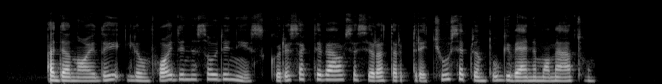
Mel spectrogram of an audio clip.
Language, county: Lithuanian, Šiauliai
